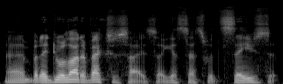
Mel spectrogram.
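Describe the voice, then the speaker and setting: Brief: fifties man, deep voice, dry close sound, halting confessional vlogger. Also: vocal fry, no echo. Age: 50s. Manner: halting, reflective, frequent restarts. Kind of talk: candid personal vlog.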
